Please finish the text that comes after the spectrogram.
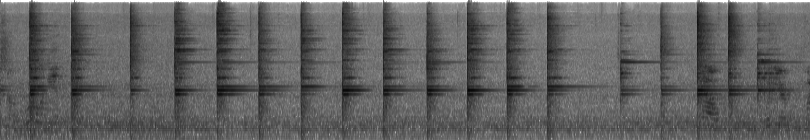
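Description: Hammer blows ring out against a San Mai steel billet on an anvil while a chef knife is being forged, about fifteen sharp metallic strikes in a steady rhythm, close and loud with brief pauses between them.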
